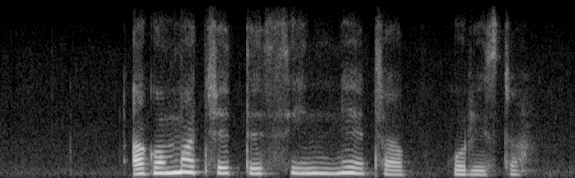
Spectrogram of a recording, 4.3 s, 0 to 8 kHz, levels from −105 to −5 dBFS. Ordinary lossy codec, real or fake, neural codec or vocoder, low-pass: Opus, 16 kbps; real; none; 7.2 kHz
